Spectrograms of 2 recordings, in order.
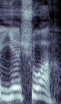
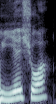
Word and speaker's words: Yeshua: Maintenant, si on parle de transitération, Yoshua ou Yeshua qui comporte trois syllabes ne peut pas donner Yesou qui comporte deux syllabes.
